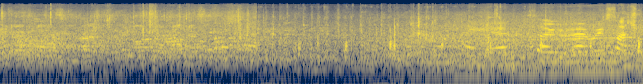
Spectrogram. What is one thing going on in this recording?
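Street noise with a crowd of voices murmurs around, outdoors.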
